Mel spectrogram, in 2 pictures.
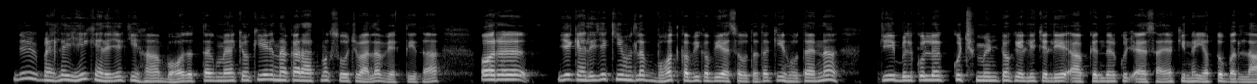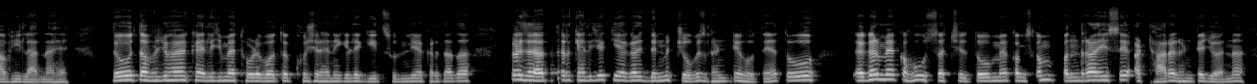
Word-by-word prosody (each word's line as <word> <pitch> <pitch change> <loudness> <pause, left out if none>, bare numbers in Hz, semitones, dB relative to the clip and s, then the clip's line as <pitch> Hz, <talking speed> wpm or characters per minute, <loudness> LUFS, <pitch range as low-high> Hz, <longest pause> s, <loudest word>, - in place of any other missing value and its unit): दिल 265 +2 -4
पहले 195 +3 -1
यही 210 +5 -1
कह 205 -7 -1
लीजिए 165 +4 -1
कि 185 0 -5
हाँ, 145 -1 -2
बहुत 130 +5 -1
हद 155 - 0
तक 180 -1 +3
मैं 175 +1 +1
क्योंकि 195 +4 -3
एक 225 - +2
नकारात्मक 190 -1 +1
सोच 160 -1 -2
वाला 140 +3 +1
व्यक्ति 120 +1 -5
था। 155 - -2 0.4
और 220 0 +6 0.6
ये 230 +1 +3
कह 210 -3 +1
लीजिए 200 +5 -1
कि 230 0 -2
मतलब 215 0 0
बहुत 195 +8 0
कभी-कभी 175 -1 0
ऐसा 155 0 0
होता 140 -2 -4
था 165 - -1
कि 180 +3 -4
होता 140 +4 -2
है 155 - +2
ना, 210 +6 0 0.5
कि 210 +2 +1
बिल्कुल 200 +2 +1
कुछ 220 -2 -2
मिनटों 185 0 -1
के 175 -2 +1
लिए 165 +1 -2
चलिए 160 0 +2
आपके 140 +2 0
अंदर 150 0 -1
कुछ 160 +2 -7
ऐसा 125 +1 0
है 130 +3 -1
कि 155 - -3
नहीं 140 -1 -2
अब 130 - -2
तो 160 - +4
बदलाव 120 -1 -2
ही 130 - -4
लाना 110 -1 -5
है। 110 0 -7 0.4
तो 190 +4 +5
तब 195 -2 +6
जो 195 +1 0
है 200 0 +5
कह 185 - +6
लीजिए 175 0 -3
मैं 175 -1 +4
थोड़े-बहुत 155 -1 +2
खुश 160 -1 -5
रहने 145 -1 -2
के 145 - -3
लिए 150 0 -1
गीत 135 0 -6
सुन 135 0 -9
लिया 145 +1 -3
करता 140 +1 -4
था। 160 +1 0 0.5
पर 225 0 +7
ज़्यादातर 190 +1 +4
कह 185 -1 +2
लीजिए 195 +3 0
कि 205 - 0
अगर 185 0 +2
दिन 170 0 -2
में 200 - -2
24 155 +2 -2
घंटे 145 +3 -5
होते 120 +2 -5
हैं 165 +5 -1
तो 180 0 -1 0.6
अगर 220 +6 +8
मैं 230 0 +6
कहूँ 205 0 0
सच 165 -1 -1 0.2
तो 160 +1 +4
मैं 175 +1 0
कम 175 -2 +2
से 160 - -9
कम 220 +2 -1
15 170 +3 +4
इ - - 0
से 210 +2 +1
18 135 0 0
घंटे 145 0 -2
जो 135 - -2
है 110 - -3
ना 150 +1 -4
170 Hz, 240 wpm, -23 LUFS, 145-195 Hz, 0.6 s, अगर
